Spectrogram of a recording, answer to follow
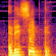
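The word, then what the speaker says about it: receipt: लेते हैं कोई ठीक है अगले अधिक ए रिसिप्ट इसको करते हैं रिसिप्ट रिसीप्ट रिसीप्ट voucher silent है आप पढ़ोगे रिसिप्ट नतीजे गलत हो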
